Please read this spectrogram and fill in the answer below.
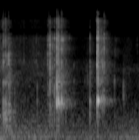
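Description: White slime and a glitter container being handled while glitter is added: a few short crackly clicks and pops, spread over two seconds.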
